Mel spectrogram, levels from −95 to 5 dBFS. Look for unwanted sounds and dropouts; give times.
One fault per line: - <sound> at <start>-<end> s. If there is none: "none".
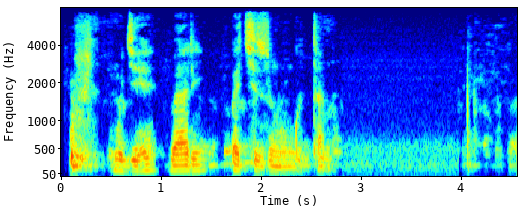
none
